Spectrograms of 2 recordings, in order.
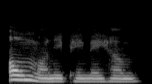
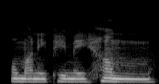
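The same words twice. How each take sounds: First: Opening "Om" emphasized, then "Mani Padme Hum" lighter; stress on first syllable. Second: "Hum" stressed at the close, earlier words light; closing "Hum" emphasized; stress on last syllable. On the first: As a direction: put the weight on "Om". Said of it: "You can start with the first one". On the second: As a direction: finish with weight on "Hum". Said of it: "depending on how one emphasizes different syllables". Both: Shown as a demonstration.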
